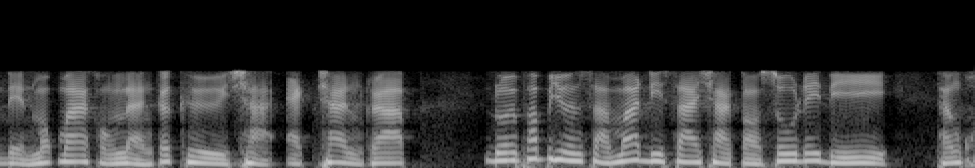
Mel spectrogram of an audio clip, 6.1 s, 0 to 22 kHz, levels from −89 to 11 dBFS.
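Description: Between 2.64 and 3.04 s, and again from 5.64 to 5.86 s, the sender likely stopped transmitting during pauses and the receiver filled them with comfort noise in place of the background. The real background, about 44 and 41 dB below the loudest sound, gives way to a flat, featureless hiss about 2 dB quieter. From 5.84 to 5.86 s, the voice detector was likely slow to register returning sound, clipping the onset. The first 20 ms were lost to comfort noise, so the sound starts abruptly, already band-limited to 4 kHz by the call codec.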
